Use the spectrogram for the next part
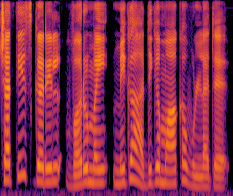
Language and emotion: Tamil, neutral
